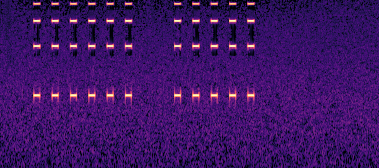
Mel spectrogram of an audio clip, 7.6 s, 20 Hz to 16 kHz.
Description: Beep code, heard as beeps from a small speaker, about 2100 Hz. 6-5.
